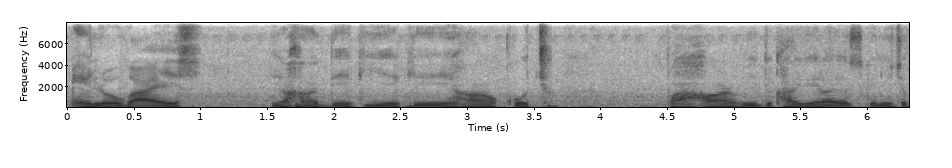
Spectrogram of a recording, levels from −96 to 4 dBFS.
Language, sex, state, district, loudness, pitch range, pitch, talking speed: Hindi, male, Uttar Pradesh, Hamirpur, -19 LUFS, 135-140 Hz, 140 Hz, 150 wpm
